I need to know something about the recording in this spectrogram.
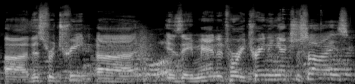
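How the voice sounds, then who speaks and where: A man running a tabletop game as game master, improvising scene descriptions haltingly with frequent drawn-out uhs. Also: high voice, animated. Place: live show at a gaming convention. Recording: live convention stage, loud crowd.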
